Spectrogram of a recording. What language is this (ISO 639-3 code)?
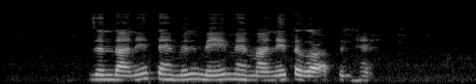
urd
